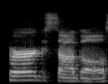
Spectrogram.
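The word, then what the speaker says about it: Bergsagel: contact um or on instagram at bergsaugle so that's b--r-g s-a-g--l thank you to my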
